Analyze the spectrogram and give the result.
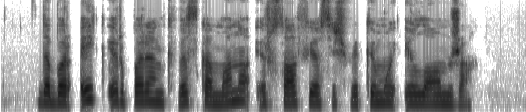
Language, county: Lithuanian, Vilnius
